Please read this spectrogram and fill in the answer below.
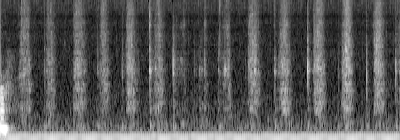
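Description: Palette knife spreading turquoise stencil butter through a plastic word stencil onto card, in quick repeated scraping strokes, about four or five a second.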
